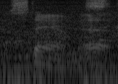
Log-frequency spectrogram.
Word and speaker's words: Stams: Stams.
